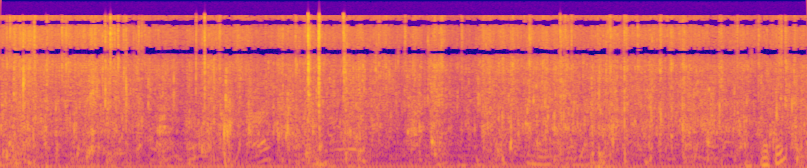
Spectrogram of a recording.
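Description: Many milkfish thrashing and splashing in shallow pond water as they are crowded in a harvest net: a continuous patter of many small splashes, with people talking.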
